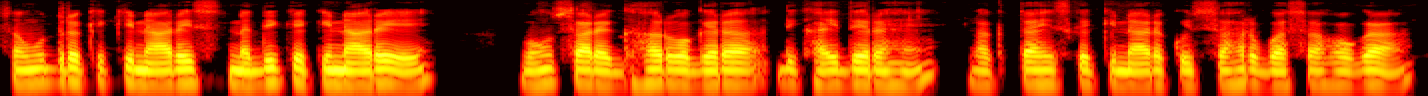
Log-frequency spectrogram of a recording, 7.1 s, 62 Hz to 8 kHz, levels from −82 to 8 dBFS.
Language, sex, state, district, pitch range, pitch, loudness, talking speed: Hindi, male, Chhattisgarh, Balrampur, 110-120 Hz, 115 Hz, -18 LUFS, 195 wpm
